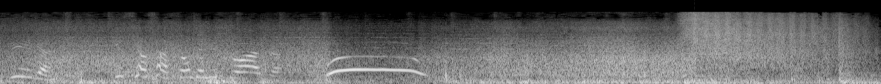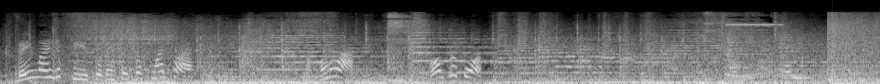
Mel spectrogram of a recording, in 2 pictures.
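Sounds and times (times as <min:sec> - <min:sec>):
wind buffeting the microphone: 0:00.0 - 0:11.1
ocean surf roaring heard from a clifftop: 0:00.0 - 0:17.6
speech: 0:00.1 - 0:03.6, 0:09.0 - 0:14.0
whistling call: 0:15.9 - 0:16.8.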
